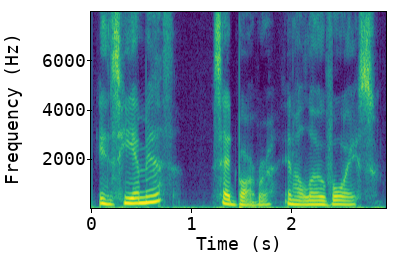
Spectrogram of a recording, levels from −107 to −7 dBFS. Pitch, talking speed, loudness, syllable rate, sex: 175 Hz, 205 wpm, -15 LUFS, 5.6 syllables/s, female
